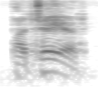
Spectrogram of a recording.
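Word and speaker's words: πατήρ: Pater. Pater. Pater. pater. Now, I know I've said it probably 500 different ways, but pater is the correct way to say it.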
